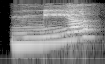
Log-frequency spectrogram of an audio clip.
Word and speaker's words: Mya: you have a little in parentheses mia yes is that how you pronounce it okay yeah okay cool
